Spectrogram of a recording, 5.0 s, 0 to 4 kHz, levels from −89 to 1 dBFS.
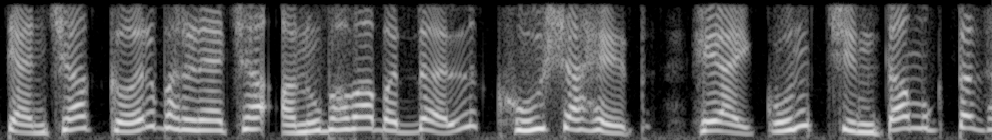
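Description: Input gain is likely set far too high, so a fast limiter clamps down on each loud syllable, causing gain pumping throughout. The gain swings by around 10 dB, squashing the level within a call band ending at 4 kHz.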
